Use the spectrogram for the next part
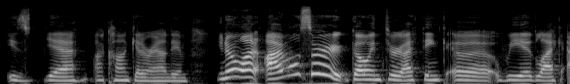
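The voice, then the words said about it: Australian accent. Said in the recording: “I'm talking in an Australian accent now”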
